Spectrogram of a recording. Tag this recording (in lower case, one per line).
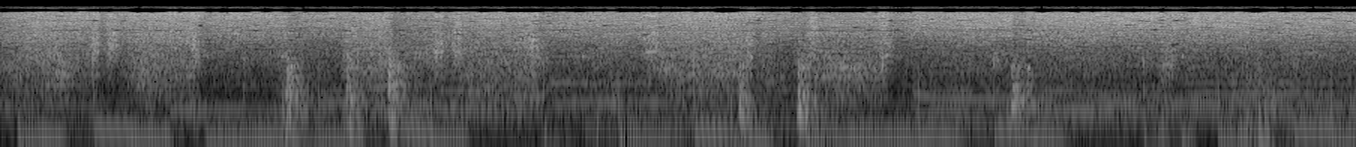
music
spray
